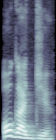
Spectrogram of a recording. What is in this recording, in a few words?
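"ог аддзы", Komi, female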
